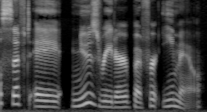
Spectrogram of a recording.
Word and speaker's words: Cypht: And just for the record, if you look it up, it's spelled CYPHT, Right, but it's pronounced SIFT.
